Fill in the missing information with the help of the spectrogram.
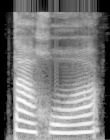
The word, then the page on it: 大伙儿: dà huǒ r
